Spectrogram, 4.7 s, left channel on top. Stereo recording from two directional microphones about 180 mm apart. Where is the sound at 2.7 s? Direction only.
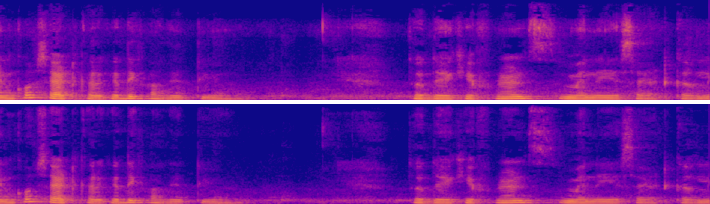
Centre (ahead or behind).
